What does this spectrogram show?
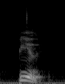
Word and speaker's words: butte: noise icon next to butte you click that butte oh beaut yep so that is how you pronounce it mute turns out there's also a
